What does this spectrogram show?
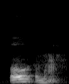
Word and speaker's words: Ogma: What I find interesting is Ogma. Says Ogma is spelled O, G as in Gary, M as in Mary, A. Ogma. So if we, there's a movie called Dogma.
